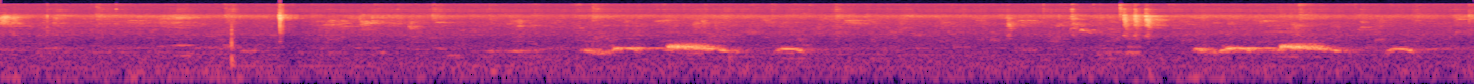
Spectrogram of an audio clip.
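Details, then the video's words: World-champion zebra dove, praised as extraordinarily melodious and long-voiced, singing soft mellow cooing phrases, one burst around five seconds in and another near ten, over quiet background hiss with faint distant chirps. "Perkutut Juara Dunia, Luar Biasa Merdu, Panjang Suaranya"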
